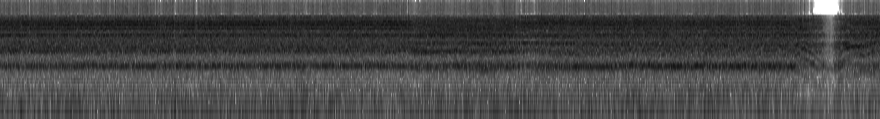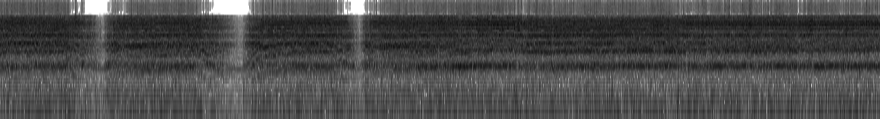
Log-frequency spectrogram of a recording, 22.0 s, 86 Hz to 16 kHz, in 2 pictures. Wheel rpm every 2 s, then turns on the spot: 230, 230, 230, 210, 200, 140, 110, 130, 200, 230, 230.
14-16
